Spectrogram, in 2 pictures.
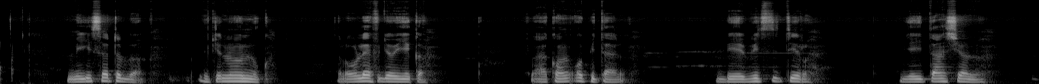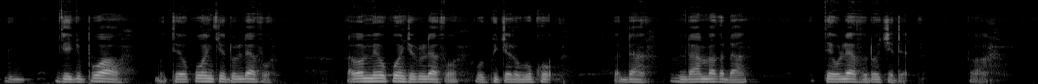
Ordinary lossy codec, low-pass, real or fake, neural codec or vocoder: none; none; real; none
